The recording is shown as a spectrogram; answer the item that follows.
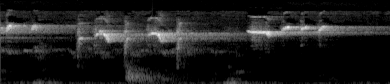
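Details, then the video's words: Olive-backed sunbird (kolibri ninja) singing for a training recording: high twittering and buzzy slurred notes, a faint low rustle near the start, then a bright rising whistle and trill. "MASTERAN KICAUN KONIN KOLIBRI NINJA"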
